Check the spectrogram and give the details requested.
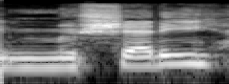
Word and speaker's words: Muschietti: But since we're talking directors, right now it is set for Andy Muschietti, I think is how you pronounce his last name.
